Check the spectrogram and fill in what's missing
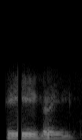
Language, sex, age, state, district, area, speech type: Punjabi, male, 30-45, Punjab, Fazilka, rural, conversation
